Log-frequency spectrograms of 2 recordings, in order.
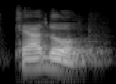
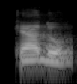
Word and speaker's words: cadeau: Cadeau. A, K, E plus EAU. Si vous avez bien regardé ma deuxième vidéo, se prononce comme O bien fermé. Cadeau.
